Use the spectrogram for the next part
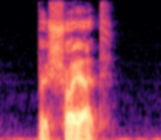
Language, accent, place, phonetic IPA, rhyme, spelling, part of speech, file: German, Germany, Berlin, [bəˈʃɔɪ̯ɐt], -ɔɪ̯ɐt, bescheuert, adjective, De-bescheuert.ogg
- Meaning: idiotic, crazy, foolish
